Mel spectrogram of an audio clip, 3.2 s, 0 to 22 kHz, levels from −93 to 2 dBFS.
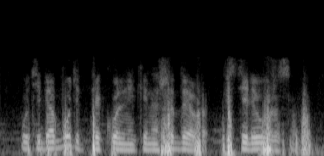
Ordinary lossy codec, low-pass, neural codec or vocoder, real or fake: Opus, 32 kbps; 5.4 kHz; none; real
